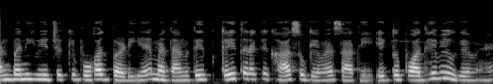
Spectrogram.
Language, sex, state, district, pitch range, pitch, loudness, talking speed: Hindi, female, Uttar Pradesh, Ghazipur, 195-230 Hz, 215 Hz, -17 LUFS, 305 wpm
